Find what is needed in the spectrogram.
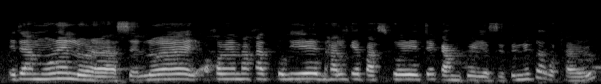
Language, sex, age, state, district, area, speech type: Assamese, female, 60+, Assam, Tinsukia, rural, spontaneous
